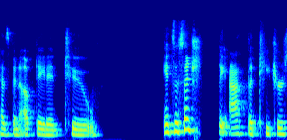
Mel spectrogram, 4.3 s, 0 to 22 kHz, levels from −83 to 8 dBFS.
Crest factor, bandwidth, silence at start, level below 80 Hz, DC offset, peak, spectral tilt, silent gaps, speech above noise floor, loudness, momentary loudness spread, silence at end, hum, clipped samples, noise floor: 18 dB; 12.5 kHz; 0 s; -70 dBFS; under 0.1%; -12 dBFS; -5 dB/octave; none; 59 dB; -30 LUFS; 8 LU; 0 s; none; under 0.1%; -89 dBFS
